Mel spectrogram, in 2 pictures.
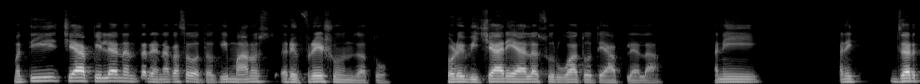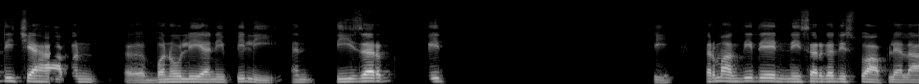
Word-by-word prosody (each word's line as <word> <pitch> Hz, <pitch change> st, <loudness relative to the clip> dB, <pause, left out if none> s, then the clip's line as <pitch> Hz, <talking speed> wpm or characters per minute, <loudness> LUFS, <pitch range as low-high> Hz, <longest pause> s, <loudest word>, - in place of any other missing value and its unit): मग 125 Hz, -, -4 dB
ती 165 Hz, +2 st, 0 dB
चहा 160 Hz, 0 st, +9 dB
पिल्यानंतर 150 Hz, -2 st, +2 dB
आहे 125 Hz, -, -1 dB
ना, 120 Hz, +1 st, -4 dB
कसं 130 Hz, +2 st, -3 dB
होतं, 110 Hz, -4 st, -3 dB
की 120 Hz, -, -5 dB
माणूस 130 Hz, +2 st, -3 dB
रिफ्रेश 125 Hz, +3 st, +1 dB
होऊन 105 Hz, -3 st, -5 dB
जातो. 90 Hz, -1 st, -10 dB, 0.6 s
थोडे 125 Hz, +1 st, +3 dB
विचार 125 Hz, +3 st, +4 dB
यायला 125 Hz, -1 st, +4 dB
सुरुवात 115 Hz, -1 st, -3 dB
होते 105 Hz, 0 st, -4 dB
आपल्याला 95 Hz, -2 st, -7 dB, 0.6 s
आणि 120 Hz, 0 st, -4 dB, 0.8 s
आणि 130 Hz, +2 st, -2 dB, 0.5 s
जर 145 Hz, +1 st, +8 dB
ती 155 Hz, -, 0 dB
चहा 135 Hz, -3 st, +4 dB
आपण 125 Hz, 0 st, -5 dB, 0.3 s
अ, 100 Hz, -, -4 dB
बनवली 125 Hz, +1 st, +1 dB
आणि 115 Hz, 0 st, -1 dB
पिली 115 Hz, -9 st, -4 dB, 0.2 s
आणि 110 Hz, +1 st, -9 dB
ती 130 Hz, +2 st, -5 dB
जर 150 Hz, +1 st, +7 dB, 0.5 s
पित 145 Hz, -1 st, -2 dB, 2.1 s
ती, 105 Hz, -2 st, -10 dB, 0.4 s
तर 140 Hz, +1 st, 0 dB
मग 155 Hz, -, +4 dB
अगदी 155 Hz, +3 st, -2 dB
ते 155 Hz, -, +3 dB, 0.2 s
निसर्ग 130 Hz, +1 st, 0 dB
दिसतो 125 Hz, +1 st, -5 dB
आपल्याला 110 Hz, 0 st, -1 dB
125 Hz, 135 wpm, -23 LUFS, 115-135 Hz, 2.1 s, चहा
